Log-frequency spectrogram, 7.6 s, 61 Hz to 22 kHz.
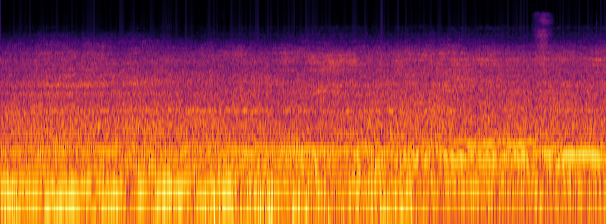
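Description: An American Airlines airliner, flight 1870, comes in to land at Phoenix Sky Harbor, its engines a steady, loud broadband roar with sustained tonal whine holding throughout, no voices.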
